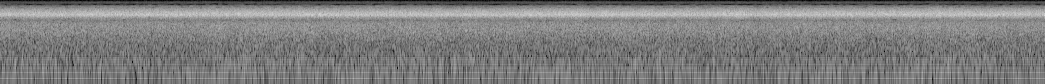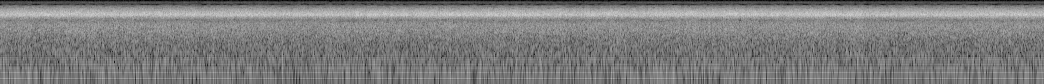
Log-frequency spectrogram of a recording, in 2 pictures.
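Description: Wind roars past the plane in a loud, steady rush.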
